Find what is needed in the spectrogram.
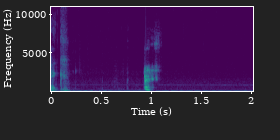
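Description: A single brief throat sound from a person, a short catch about a second in, in an otherwise quiet pause. A faint steady tone sounds underneath.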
